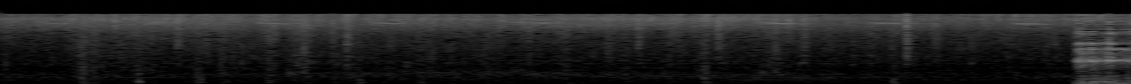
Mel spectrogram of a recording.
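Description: Footsteps swish softly through grass.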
